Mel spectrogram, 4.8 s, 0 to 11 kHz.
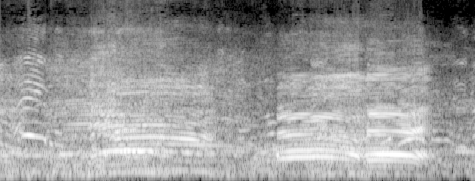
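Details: Sahiwal bull calves at a market in Parbatipur, Dinajpur, Bangladesh, 17 October 2025: two loud harmonic moos, the second bending downward, with people talking and bargaining nearby.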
